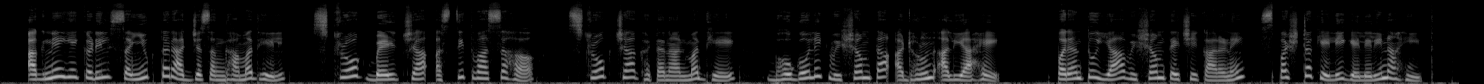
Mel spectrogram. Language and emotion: Marathi, neutral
